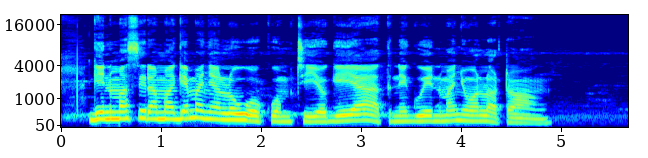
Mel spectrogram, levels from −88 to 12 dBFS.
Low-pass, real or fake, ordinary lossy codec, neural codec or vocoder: none; real; none; none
